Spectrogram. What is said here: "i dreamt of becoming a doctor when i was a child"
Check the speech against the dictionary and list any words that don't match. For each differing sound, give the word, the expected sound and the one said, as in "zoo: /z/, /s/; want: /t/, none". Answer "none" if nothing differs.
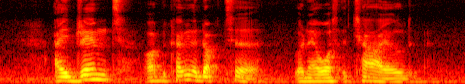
was: /z/, /s/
